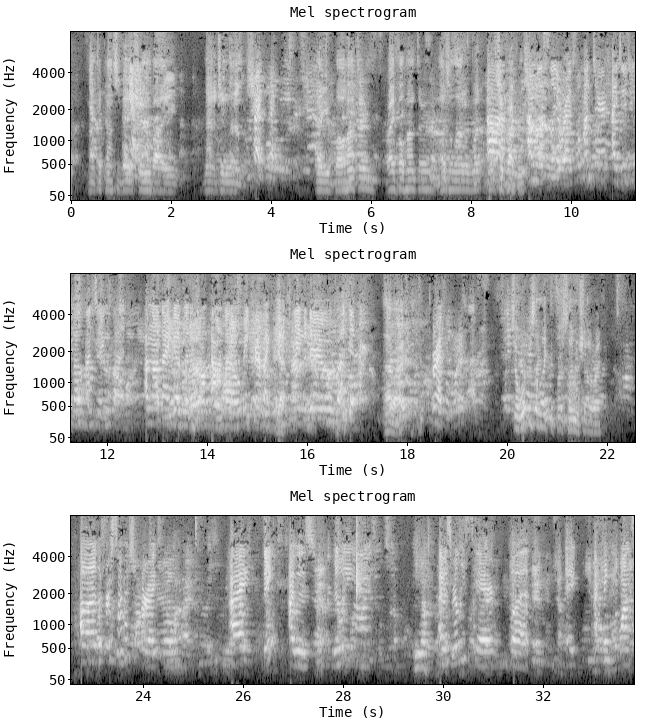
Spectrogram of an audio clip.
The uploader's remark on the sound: Sorry about the audio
